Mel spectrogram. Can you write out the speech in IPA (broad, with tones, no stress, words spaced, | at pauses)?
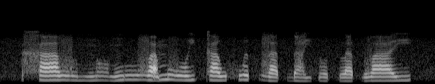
xaː˨˦və̤˨˩m nɔ̤˨˩ ŋu˧va̰˧˥mvo˨˦j ka˧whwə˦˥t̚za˨˩t̚ ɗa̤˨˩jɗo˨˩t̚la˨˩t̚ va˨˦j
